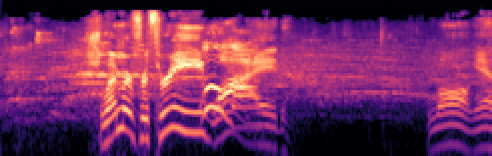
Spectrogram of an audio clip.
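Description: Spectators shout and cheer loudly.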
